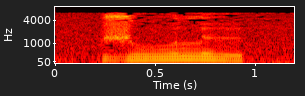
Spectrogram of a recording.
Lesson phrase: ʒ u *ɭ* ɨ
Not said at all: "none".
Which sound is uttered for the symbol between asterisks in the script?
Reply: l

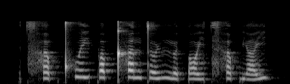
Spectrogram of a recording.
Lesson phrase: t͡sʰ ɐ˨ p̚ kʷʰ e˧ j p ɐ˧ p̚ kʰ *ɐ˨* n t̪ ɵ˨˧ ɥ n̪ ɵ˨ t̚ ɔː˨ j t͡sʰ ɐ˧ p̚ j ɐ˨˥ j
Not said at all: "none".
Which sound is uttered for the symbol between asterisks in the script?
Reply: ɐ˧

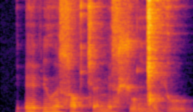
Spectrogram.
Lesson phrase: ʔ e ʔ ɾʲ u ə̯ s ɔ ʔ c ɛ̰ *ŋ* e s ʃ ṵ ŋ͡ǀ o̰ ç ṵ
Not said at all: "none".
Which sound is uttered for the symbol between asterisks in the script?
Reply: ŋ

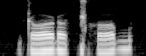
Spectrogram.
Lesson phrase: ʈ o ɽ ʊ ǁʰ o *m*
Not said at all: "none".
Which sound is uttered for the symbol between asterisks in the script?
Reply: b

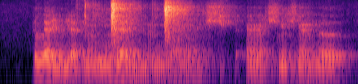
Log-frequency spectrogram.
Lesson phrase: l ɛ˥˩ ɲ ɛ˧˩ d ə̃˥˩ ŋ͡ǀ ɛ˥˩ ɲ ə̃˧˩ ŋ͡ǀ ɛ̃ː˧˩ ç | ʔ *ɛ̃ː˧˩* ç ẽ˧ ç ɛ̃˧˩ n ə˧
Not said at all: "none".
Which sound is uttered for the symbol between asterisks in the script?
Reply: ɛ̃ː˧˩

